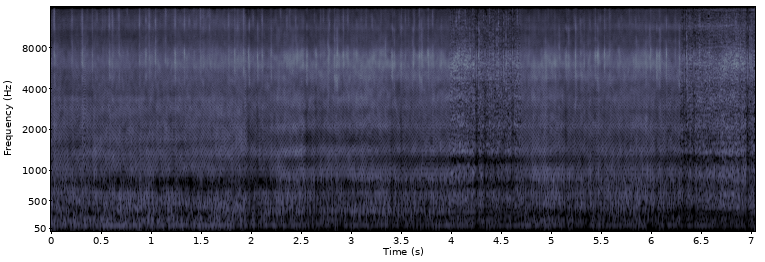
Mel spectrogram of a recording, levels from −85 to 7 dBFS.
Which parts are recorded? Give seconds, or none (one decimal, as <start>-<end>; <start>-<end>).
4.0-4.7; 6.3-7.0

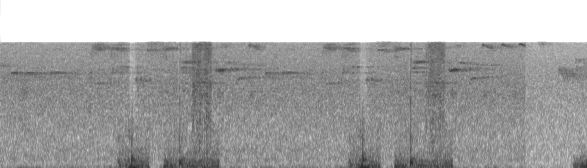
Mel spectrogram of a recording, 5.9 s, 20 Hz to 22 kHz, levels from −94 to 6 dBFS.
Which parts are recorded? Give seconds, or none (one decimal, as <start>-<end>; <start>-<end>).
0.0-0.9; 2.8-5.9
